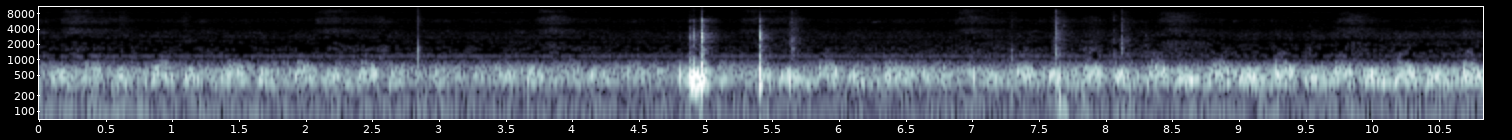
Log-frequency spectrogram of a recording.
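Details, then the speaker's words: Handheld Doppler on a pregnant female dog, confirming pregnancy: fast, steady whooshing pulses of a puppy's fetal heartbeat, with a few probe-handling clicks. "Do you hear it? That sound right there is one of the puppy, one of the fetus's heartbeat."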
